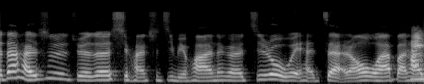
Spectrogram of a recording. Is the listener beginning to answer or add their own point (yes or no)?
no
